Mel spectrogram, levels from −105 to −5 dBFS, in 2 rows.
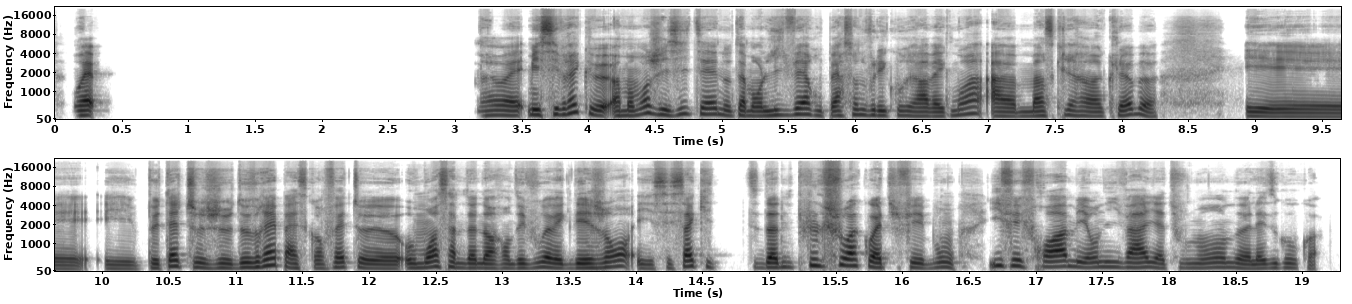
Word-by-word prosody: Ouais. - - +5 2.8
Ouais, 165 +2 -5
ouais, 165 -1 +2
mais 185 - +5
c'est 200 +2 +7
vrai 240 +7 +2
que, 200 - +1
un - - +3
moment 160 +9 0
j'hésitais, 205 0 -1
notamment 165 -4 -1
l'hiver 175 +5 +1
où 160 - -7
personne 160 +4 -2
voulait 170 -2 -1
courir 160 -2 -4
avec 140 0 0
moi, 210 +6 -2
à 145 -1 +3
m'inscrire 155 +3 -2
à - - -1
un 145 - -2
club 170 -3 -1 0.7
et 125 -4 -1
et 125 -2 -6
peut-être 165 - 0
je 150 0 -1
devrais 165 - +2
parce 150 - -1
qu'en 140 - -5
fait, 170 +3 -2
heu, 135 -3 +1
au 145 - 0
moins 170 +5 +3
ça 180 -2 0
me 155 - -7
donne 150 0 0
un 145 - +4
rendez-vous 145 +4 -4
avec 145 -4 +3
des 150 0 +4
gens 180 +6 +1
et 135 -1 -5
c'est 130 +2 -3
ça 195 +9 +4
qui 180 - -11 0.3
te - - -11
donne 165 +2 +3
plus 225 +7 -2
le 220 - -2
choix 225 +1 +4
quoi, 180 -7 +4
tu 160 - -10
fais 160 -3 -3
bon: 165 +4 -5 0.3
«Il 225 - -1
fait 215 0 0
froid 190 0 +4
mais 180 -4 -2
on 170 - -2
y 180 -1 -6
va, 165 0 +2
il - - -4
y - - -1
a - - -5
tout 150 - -15
le 150 - -10
monde, 160 +2 -4
heu, 140 - +1
let's 140 +2 -3
go 150 -1 -7
quoi». 125 -1 -12
160 Hz, 225 wpm, -23 LUFS, 145-180 Hz, 2.8 s, c'est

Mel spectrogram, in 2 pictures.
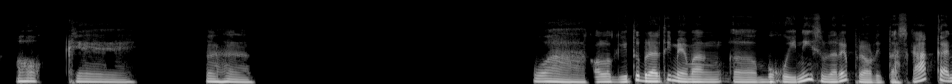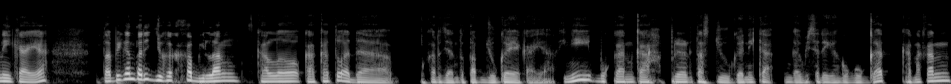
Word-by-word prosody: Oke. 120 -6 -3 0.7
Heeh. 120 -4 +1 2.8
Wah. 120 -6 +1
Kalau 120 +1 +1
gitu 120 - +1
berarti 140 +8 +5
memang, 120 -4 +3
eee, 110 -1 0
buku 115 0 0
ini 175 - +4
sebenarnya 145 - +2
prioritas 100 - -2
Kakak 85 - +1
nih, 150 - +5
Kak, 120 -3 +1
ya. 155 +9 +2 0.6
Tapi 145 +5 +1
kan 255 - +8
tadi 235 -1 +5
juga 185 -2 +3
Kakak 190 -2 +2
bilang 155 +4 +4 0.2
kalau 135 +1 +2
Kakak 130 +3 -2
tuh 160 -7 +2
ada 100 -6 -2 0.3
pekerjaan 100 -3 -3
tetap 100 0 -2
juga 100 +1 0
ya, 95 - +2
Kak, 85 0 -8
ya, 85 - -8 0.2
Ini 200 +10 +3
bukankah 115 -8 -2
prioritas 115 -3 -1
juga 100 -3 -3
nih, 110 +1 -3
Kak? 115 -4 -4
Nggak 100 -2 -5
bisa 105 0 -6
diganggu 95 -1 -4
gugat 100 - -2 0.2
karena 110 -2 -4
kan 155 +2 +2
115 Hz, 140 wpm, -22 LUFS, 105-140 Hz, 2.8 s, kan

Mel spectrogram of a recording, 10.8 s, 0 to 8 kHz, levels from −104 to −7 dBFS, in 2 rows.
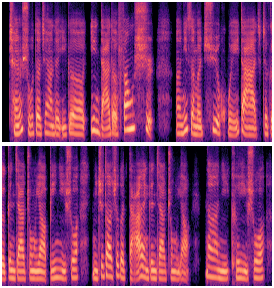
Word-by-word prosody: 成 180 +6 +2
熟 195 - 0
的 190 -2 +2
这 190 - -5
样 185 -3 -1
的 175 -1 -1
一 160 +1 -2
个 175 -2 0
应 250 -3 +2
答 155 -4 0
的 - - +2
方 275 +2 +6
式。 310 - -1 0.4
呃， 185 0 -2
你 235 +8 +2
怎 200 - 0
么 160 -1 +2
去 240 - 0
回 155 -5 -4
答 160 -3 +2
这 150 +5 -4
个 155 -3 0
更 170 +2 0
加 165 -1 +2
重 165 +1 0
要， 160 -2 +3
比 170 +5 -3
你 180 -4 -2
说 185 +3 -2 0.2
你 170 - -1
知 215 +7 -2
道 215 -2 +4
这 225 +4 -2
个 185 -3 0
答 165 - -4
案 210 -5 +2
更 170 0 +1
加 160 -1 -1
重 160 -1 -3
要。 - - -5 0.3
那 195 -3 -1
你 160 -2 +1
可 175 - -6
以 170 -2 0
说： 180 +2 -1
175 Hz, 250 characters per minute, -25 LUFS, 160-195 Hz, 0.4 s, 方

